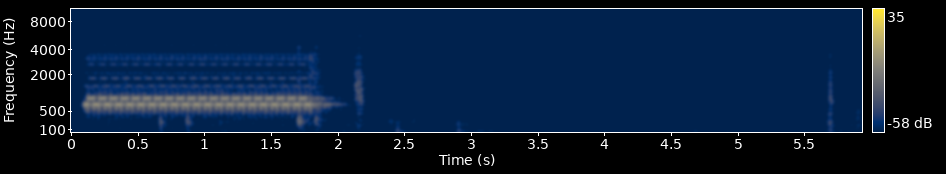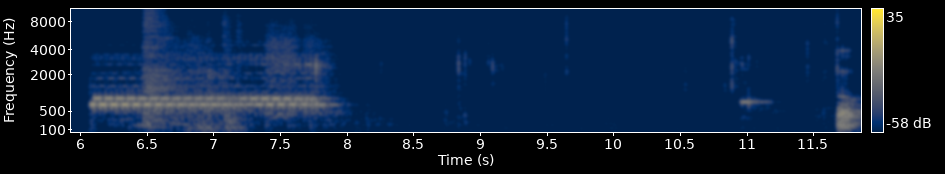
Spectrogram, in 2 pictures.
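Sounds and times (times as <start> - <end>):
telephone ringing with electronic trill: 0.1 - 2.0, 6.1 - 8.0.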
